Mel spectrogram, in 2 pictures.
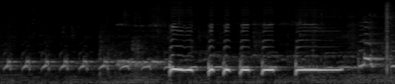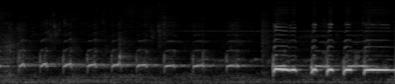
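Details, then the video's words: Zebra dove of the Bangkok type, female calling the male: several doves coo at once, with loud bursts of quick clipped notes and long held coos rising above steady softer cooing from others. "PERKUTUT BANGKOK GACOR SUARA JERNIH MENGUNDANG BUNYI"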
